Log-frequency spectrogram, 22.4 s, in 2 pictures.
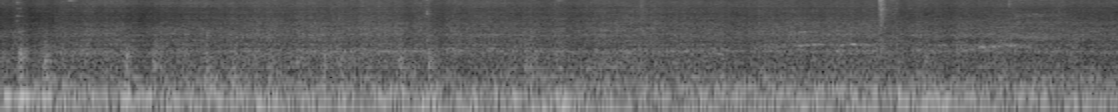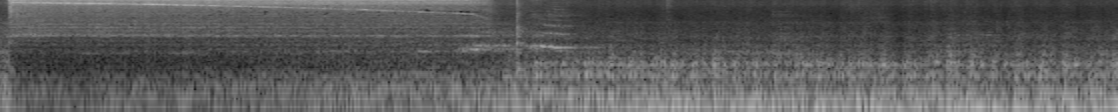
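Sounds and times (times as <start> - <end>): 
Hankai Tramway type 701 tram rumble and rattling: 0.0 - 22.3
bright loud hiss: 11.3 - 15.4.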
